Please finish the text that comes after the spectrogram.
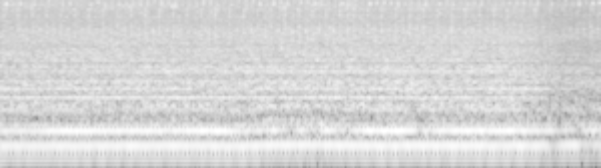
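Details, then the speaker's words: Warm engine at idle, just up to temperature: even low hum with a soft rushing as the cooling fans cut in. Normal idle. "that's it we're up to temp the fans cut in"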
